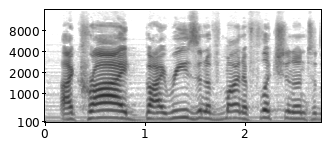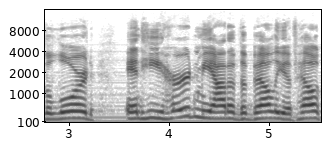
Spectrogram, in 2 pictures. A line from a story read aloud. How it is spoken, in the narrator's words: cried I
